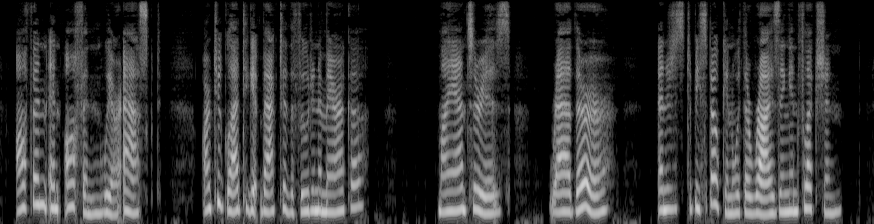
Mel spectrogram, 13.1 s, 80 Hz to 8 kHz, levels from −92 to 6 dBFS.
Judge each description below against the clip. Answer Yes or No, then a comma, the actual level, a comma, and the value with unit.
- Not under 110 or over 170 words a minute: Yes, average, 140 wpm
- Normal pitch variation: Yes, average, 3.2 semitones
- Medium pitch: No, very high, 250 Hz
